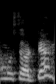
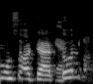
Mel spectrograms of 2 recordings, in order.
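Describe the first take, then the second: First: The word ends in a plain h sound. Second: The word ends in a full -tun ending. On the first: This is how it sounds when reading the Quran with a stop. "hak marbutok" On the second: This is the full Arabic reading showing the case ending. "sebaiknya dibaca lengkap"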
